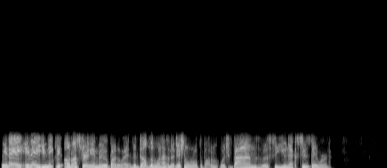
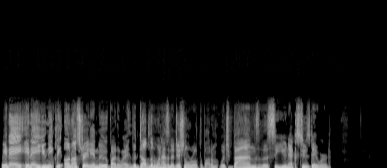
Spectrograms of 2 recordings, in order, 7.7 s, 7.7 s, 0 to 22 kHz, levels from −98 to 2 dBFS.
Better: second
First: garbled, watery; badly; nothing above 4 kHz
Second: none

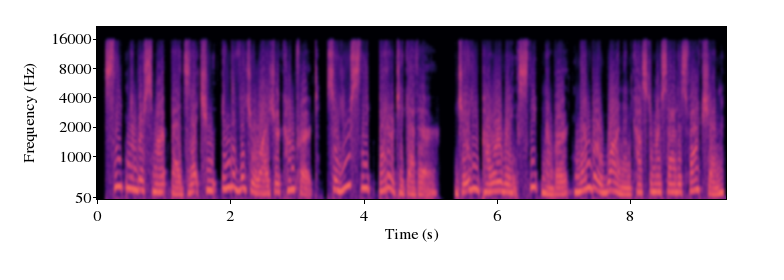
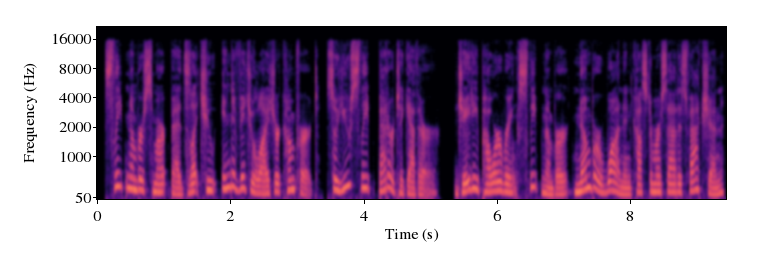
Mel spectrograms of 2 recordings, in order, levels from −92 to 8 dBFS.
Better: second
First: distortion; heavy; 5 dB below the speech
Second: none

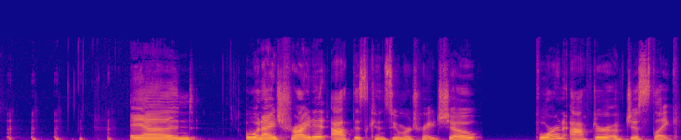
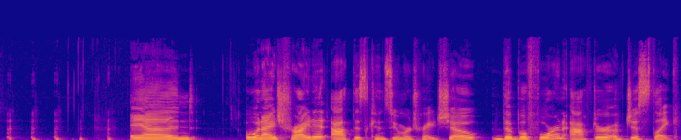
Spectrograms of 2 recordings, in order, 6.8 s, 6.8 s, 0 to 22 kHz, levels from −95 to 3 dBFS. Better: second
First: audio cutting out; at 5 s for 0.5 s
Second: none

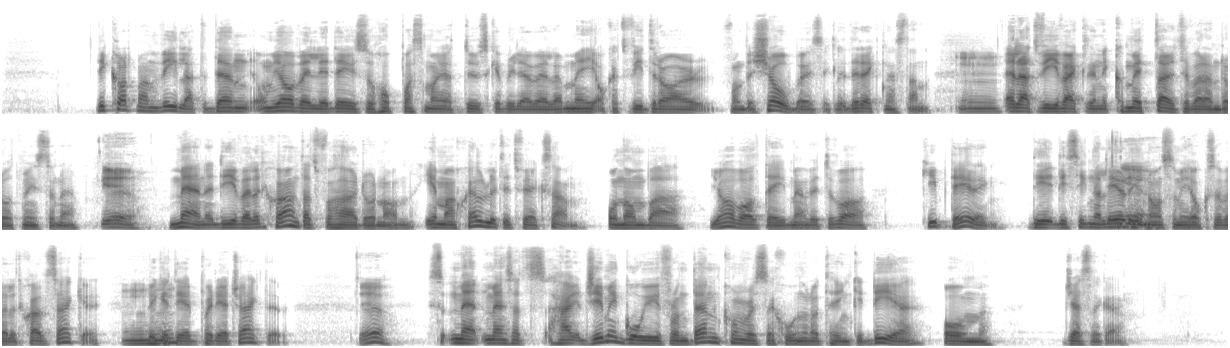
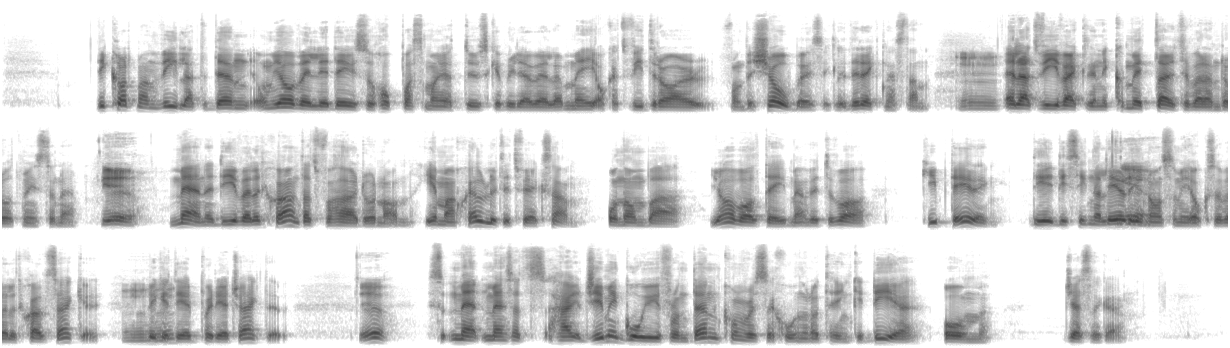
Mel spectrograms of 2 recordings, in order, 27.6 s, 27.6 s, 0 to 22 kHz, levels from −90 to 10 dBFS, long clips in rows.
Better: first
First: none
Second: thin; very; fading below 300 Hz

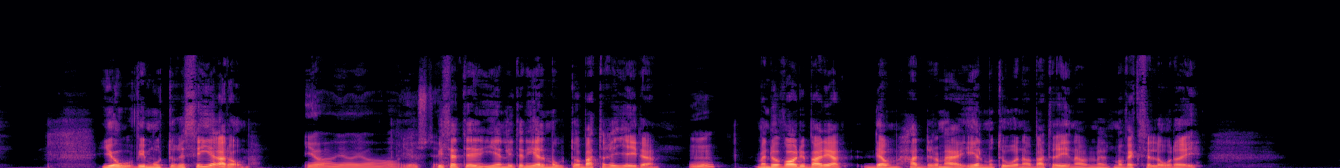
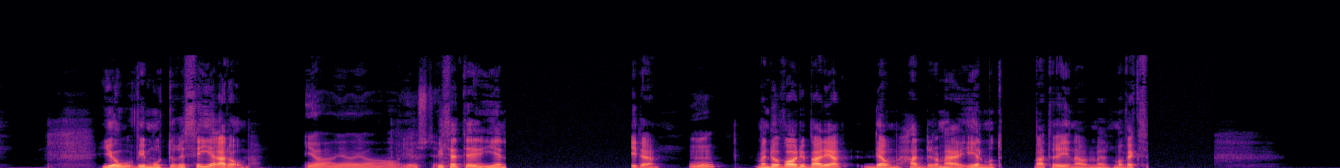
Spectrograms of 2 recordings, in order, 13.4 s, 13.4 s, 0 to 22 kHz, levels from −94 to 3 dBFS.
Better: first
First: none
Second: audio cutting out; at 5 s for 1.5 s, at 10 s and at 11 s for 0.5 s

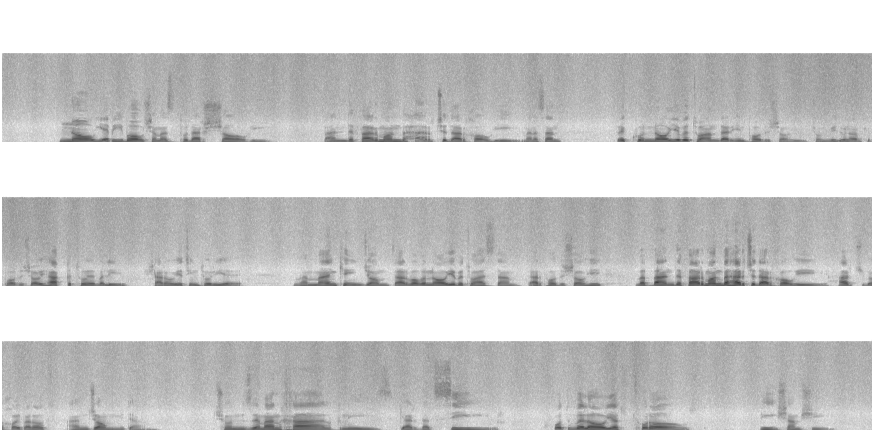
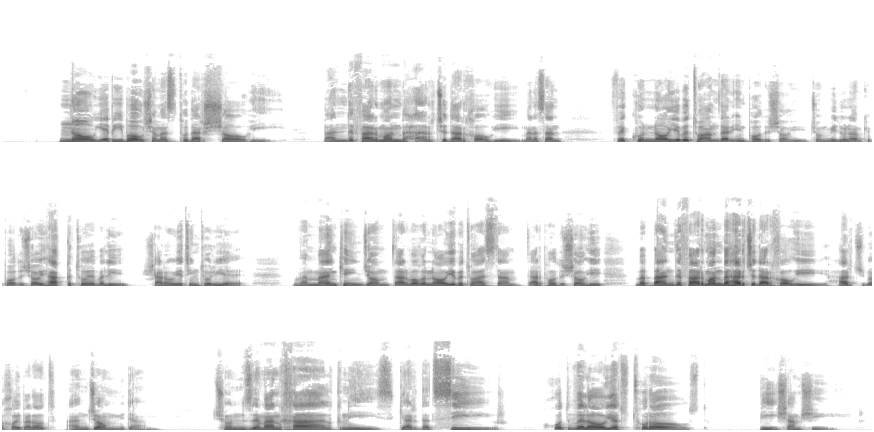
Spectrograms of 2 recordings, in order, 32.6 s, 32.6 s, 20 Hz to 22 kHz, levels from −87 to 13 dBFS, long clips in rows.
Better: second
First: hiss; loud; throughout; 10 dB below the speech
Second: none

